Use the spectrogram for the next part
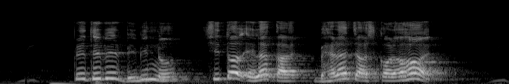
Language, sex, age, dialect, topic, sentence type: Bengali, male, 31-35, Standard Colloquial, agriculture, statement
